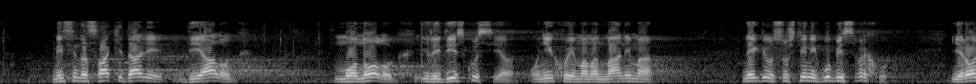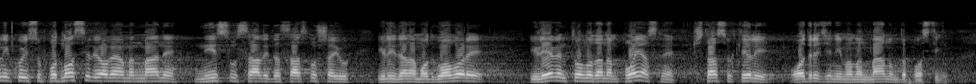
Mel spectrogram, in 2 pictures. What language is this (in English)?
Serbian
